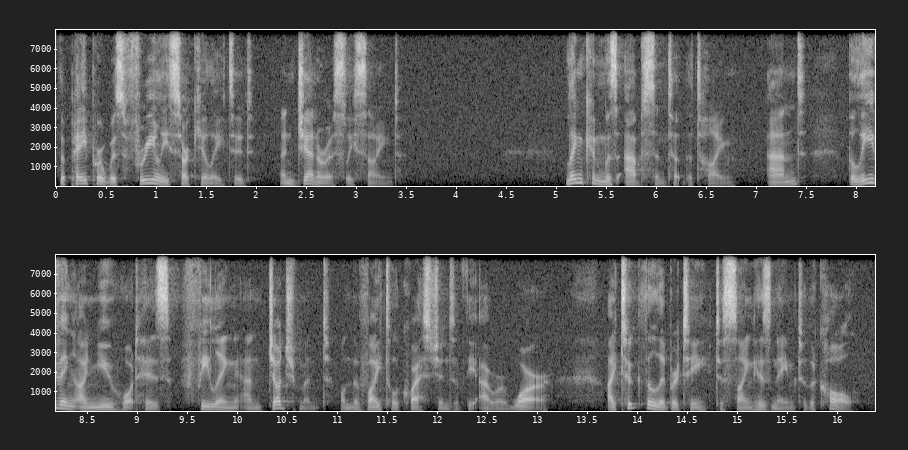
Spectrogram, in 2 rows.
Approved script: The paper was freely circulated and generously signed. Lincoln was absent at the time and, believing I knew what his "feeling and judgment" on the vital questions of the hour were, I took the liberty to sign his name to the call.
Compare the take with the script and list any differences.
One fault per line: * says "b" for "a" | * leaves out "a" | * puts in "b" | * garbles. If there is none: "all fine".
all fine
